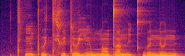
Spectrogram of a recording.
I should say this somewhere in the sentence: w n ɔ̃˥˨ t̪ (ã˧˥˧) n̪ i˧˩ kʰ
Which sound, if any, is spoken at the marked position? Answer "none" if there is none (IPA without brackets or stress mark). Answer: ã˧˩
